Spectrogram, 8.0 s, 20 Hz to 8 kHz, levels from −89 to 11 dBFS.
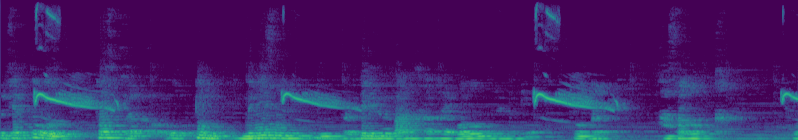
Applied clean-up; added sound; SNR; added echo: none; Bird; 11 dB; reverberation time 2.2 s.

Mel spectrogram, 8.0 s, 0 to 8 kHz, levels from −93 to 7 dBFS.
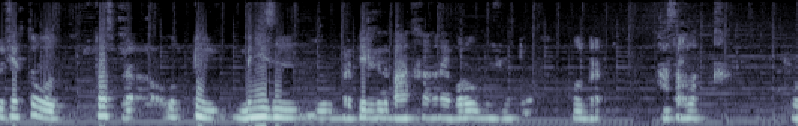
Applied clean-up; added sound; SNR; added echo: none; none; none; none.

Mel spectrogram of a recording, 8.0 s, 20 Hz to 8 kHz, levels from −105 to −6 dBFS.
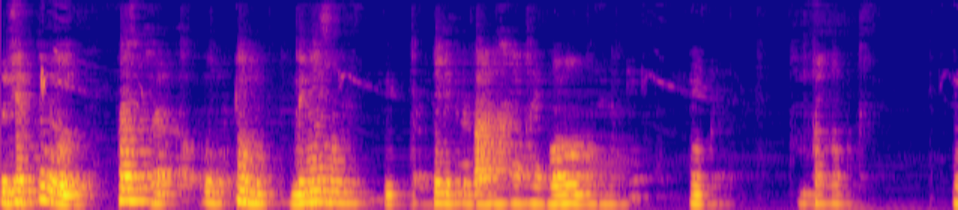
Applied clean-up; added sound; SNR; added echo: neural mask model DeepFilterNet 3.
